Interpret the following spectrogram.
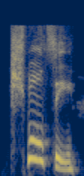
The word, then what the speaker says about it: schmaltzy: So our word of the day today is, oh, God, schmaltzy. Schmaltzy. Schmaltzy. It's spelled SCHMALTZY. It is an adjective, and it is pronounced schmaltzy, as in vision.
